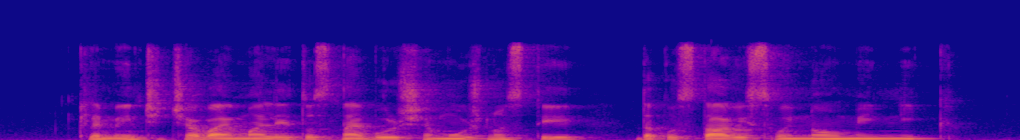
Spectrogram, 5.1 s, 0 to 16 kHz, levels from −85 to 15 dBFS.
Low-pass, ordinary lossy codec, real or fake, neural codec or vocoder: 10.8 kHz; AAC, 96 kbps; real; none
